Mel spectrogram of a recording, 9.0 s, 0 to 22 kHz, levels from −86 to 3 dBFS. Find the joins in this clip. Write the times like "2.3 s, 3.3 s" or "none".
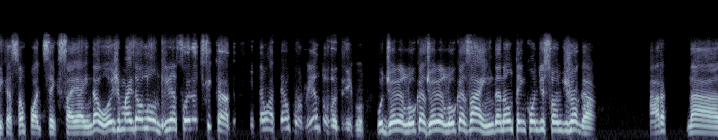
1.7 s, 2.2 s, 3.6 s, 5.3 s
